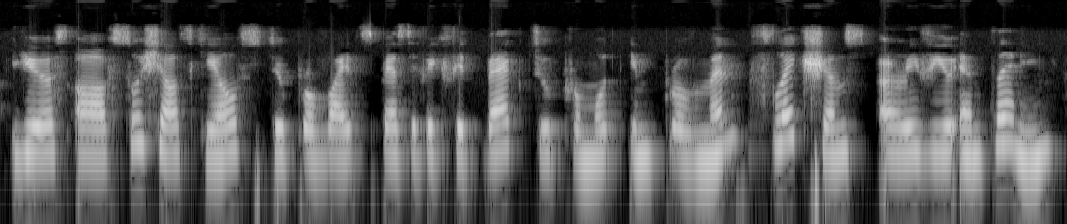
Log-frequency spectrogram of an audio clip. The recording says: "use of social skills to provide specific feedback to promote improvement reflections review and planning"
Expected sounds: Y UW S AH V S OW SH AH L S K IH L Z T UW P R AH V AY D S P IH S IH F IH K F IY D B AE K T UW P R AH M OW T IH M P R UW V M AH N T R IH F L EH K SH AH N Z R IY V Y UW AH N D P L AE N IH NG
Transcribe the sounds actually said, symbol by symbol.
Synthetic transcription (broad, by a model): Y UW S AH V S OW SH AH L S K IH L S T UW P R AH V AY D S P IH S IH F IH K F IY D B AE K T UW P R AH M OW T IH M P R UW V M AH N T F L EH K SH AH N S R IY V Y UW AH N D P L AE N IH NG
